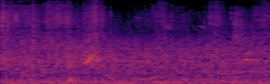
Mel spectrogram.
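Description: Faint rustling of hay and light knocks from goats moving in straw and feeding at a metal hay rack.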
